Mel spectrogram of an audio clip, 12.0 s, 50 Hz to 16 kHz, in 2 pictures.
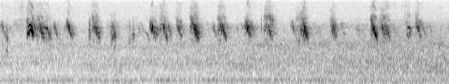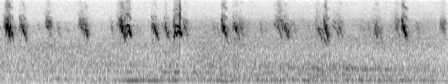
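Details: Sparrow chicks and parents together, 11 May 2019: busy run of sharp high chirps, fairly evenly spaced and sometimes paired, over a continuous low rumbling background.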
